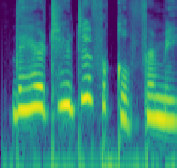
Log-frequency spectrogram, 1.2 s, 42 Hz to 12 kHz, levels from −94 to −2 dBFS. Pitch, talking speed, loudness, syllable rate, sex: 285 Hz, 305 wpm, -15 LUFS, 8.3 syllables/s, female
